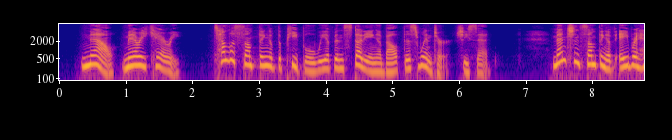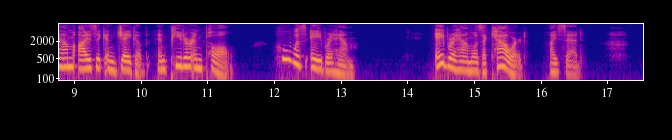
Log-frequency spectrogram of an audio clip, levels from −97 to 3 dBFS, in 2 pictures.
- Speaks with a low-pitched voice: No, high, 235 Hz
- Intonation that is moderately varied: No, wide, 7.1 semitones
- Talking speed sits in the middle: No, slow, 130 wpm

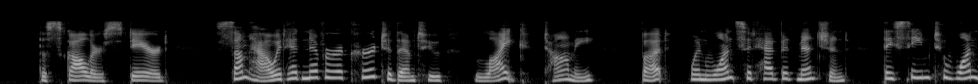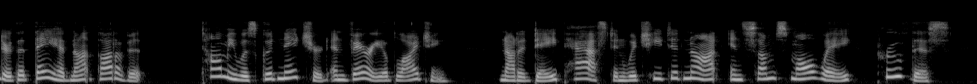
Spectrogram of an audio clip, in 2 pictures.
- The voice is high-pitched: Yes, high, 230 Hz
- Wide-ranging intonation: Yes, wide, 6.7 semitones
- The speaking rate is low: No, average, 165 wpm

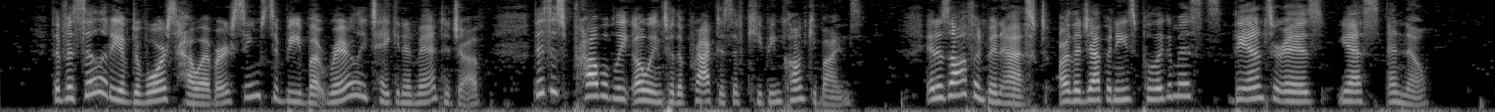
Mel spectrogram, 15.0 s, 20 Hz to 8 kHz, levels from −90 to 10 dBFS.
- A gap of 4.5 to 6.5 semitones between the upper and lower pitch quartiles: Yes, wide, 5.5 semitones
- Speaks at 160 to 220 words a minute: No, average, 150 wpm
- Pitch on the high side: Yes, high, 230 Hz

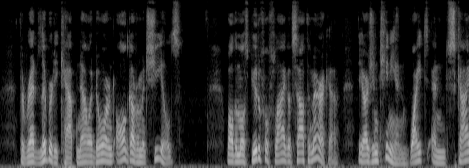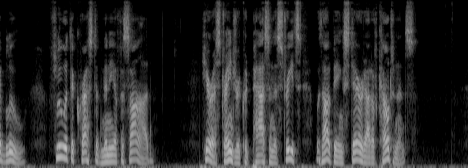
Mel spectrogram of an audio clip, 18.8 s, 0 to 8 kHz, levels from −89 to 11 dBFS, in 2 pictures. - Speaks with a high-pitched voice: No, low, 125 Hz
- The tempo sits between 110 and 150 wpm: Yes, average, 145 wpm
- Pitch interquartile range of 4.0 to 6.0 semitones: Yes, average, 4.9 semitones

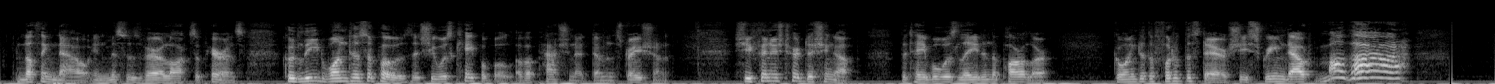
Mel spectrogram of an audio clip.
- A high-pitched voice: No, low, 120 Hz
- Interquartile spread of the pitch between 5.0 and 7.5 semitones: Yes, wide, 5.6 semitones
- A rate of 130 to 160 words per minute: No, average, 170 wpm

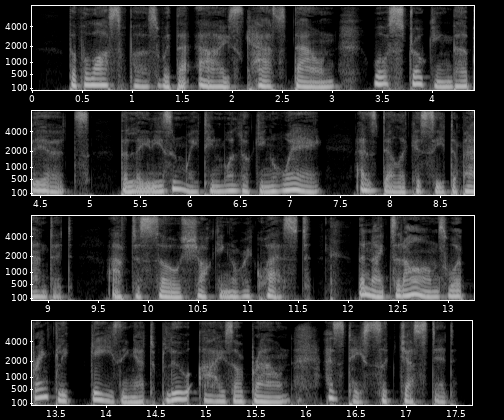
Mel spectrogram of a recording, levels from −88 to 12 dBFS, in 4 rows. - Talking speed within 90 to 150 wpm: Yes, average, 140 wpm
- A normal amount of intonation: Yes, average, 3.3 semitones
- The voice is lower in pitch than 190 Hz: Yes, medium, 140 Hz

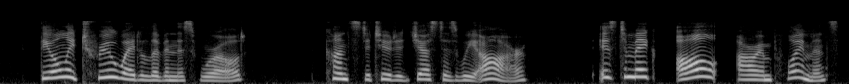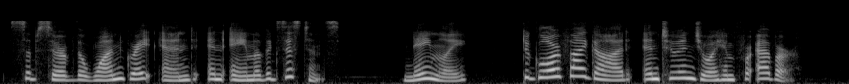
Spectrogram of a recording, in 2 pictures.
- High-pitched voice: Yes, high, 225 Hz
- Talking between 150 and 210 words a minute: No, slow, 135 wpm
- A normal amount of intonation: No, wide, 5.8 semitones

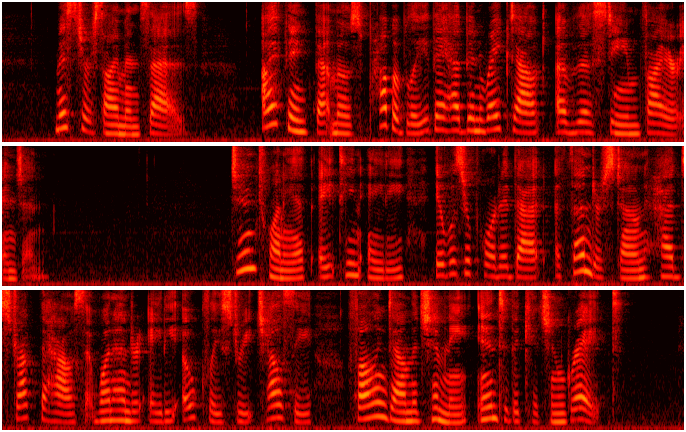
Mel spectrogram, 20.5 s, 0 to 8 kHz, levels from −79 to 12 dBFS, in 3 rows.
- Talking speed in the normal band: No, slow, 130 wpm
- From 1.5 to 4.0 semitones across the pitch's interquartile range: No, average, 5.0 semitones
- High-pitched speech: Yes, high, 210 Hz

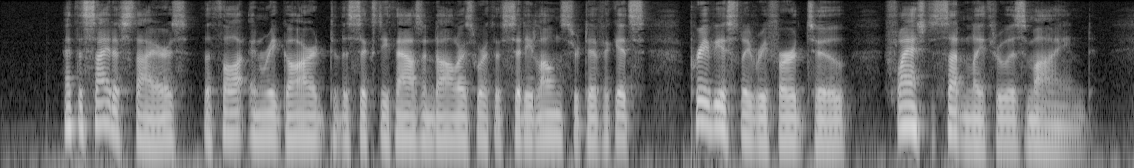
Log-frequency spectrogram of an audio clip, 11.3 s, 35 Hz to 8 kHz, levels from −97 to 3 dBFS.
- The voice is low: Yes, very low, 90 Hz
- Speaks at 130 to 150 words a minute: Yes, average, 145 wpm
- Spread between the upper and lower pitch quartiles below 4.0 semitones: Yes, average, 2.8 semitones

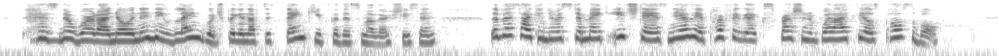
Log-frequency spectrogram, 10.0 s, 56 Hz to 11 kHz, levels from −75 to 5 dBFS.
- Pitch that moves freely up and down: No, average, 4.5 semitones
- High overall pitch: Yes, very high, 270 Hz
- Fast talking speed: Yes, fast, 230 wpm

